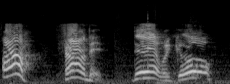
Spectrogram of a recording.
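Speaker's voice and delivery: shouting. Narrator voices a character at the end of his turn, shouting. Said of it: "you hear him shout".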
